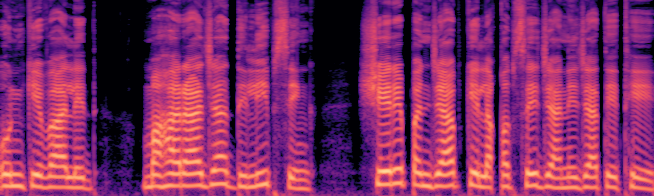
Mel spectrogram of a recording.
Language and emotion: Urdu, neutral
